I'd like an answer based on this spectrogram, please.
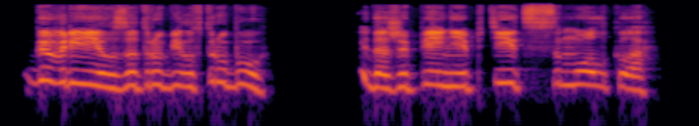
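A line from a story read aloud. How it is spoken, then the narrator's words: Giggling. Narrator (Russian): Он снова хихикнул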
